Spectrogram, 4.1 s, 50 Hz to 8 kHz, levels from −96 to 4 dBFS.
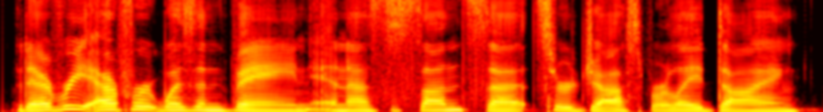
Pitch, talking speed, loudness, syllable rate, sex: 205 Hz, 220 wpm, -18 LUFS, 5.1 syllables/s, female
